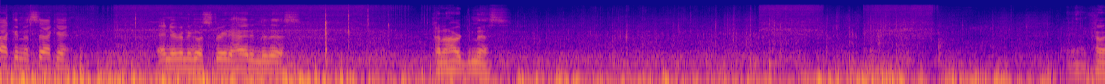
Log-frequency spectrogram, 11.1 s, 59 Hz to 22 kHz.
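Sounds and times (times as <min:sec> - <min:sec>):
bike rattles and clicks: 0:00.0 - 0:11.0
wind rumble on microphone: 0:00.0 - 0:11.0.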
